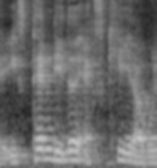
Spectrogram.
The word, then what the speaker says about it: EXT-X-KEY: 그래서 이제 extended xkey라고 읽으시면 되고요.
